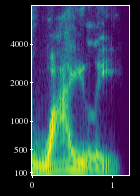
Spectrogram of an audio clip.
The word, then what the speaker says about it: wily: The first word is wily. Wily. So it sounds like the word while. I'll talk to you in a little while, but we add the E sound at the end.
